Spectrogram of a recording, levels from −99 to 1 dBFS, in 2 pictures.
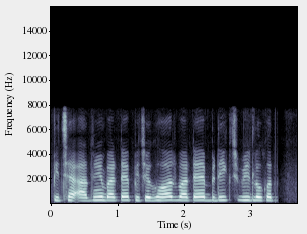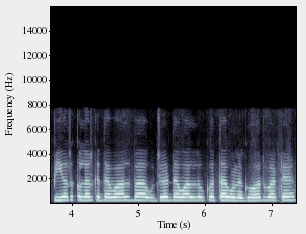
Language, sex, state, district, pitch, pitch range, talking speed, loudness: Bhojpuri, female, Bihar, Muzaffarpur, 265 Hz, 260-270 Hz, 170 wpm, -12 LUFS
